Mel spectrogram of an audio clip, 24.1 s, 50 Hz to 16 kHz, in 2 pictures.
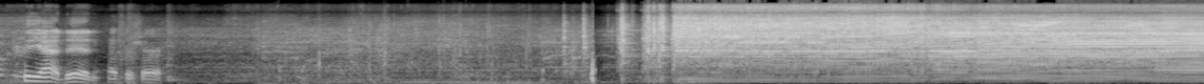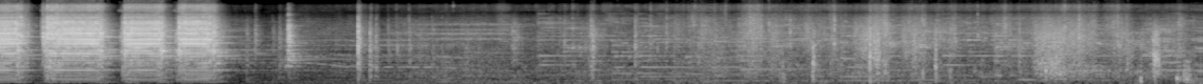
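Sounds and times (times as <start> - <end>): impact wrench hammering: 5.6 - 15.1.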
